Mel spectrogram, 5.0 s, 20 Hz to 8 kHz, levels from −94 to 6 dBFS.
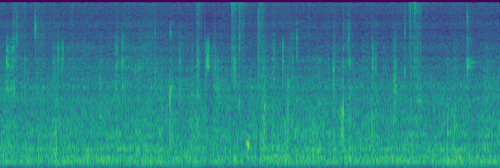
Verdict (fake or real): fake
